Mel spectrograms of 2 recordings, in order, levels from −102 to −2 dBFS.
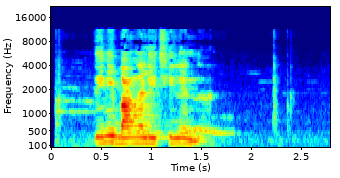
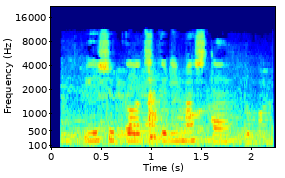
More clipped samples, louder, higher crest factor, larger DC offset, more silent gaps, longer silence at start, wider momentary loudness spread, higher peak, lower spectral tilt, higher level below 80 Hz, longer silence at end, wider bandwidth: neither; first, -19 LUFS vs -28 LUFS; about the same, 22 dB vs 18 dB; neither; neither; about the same, 0.05 s vs 0.1 s; first, 16 LU vs 11 LU; first, 0 dBFS vs -12 dBFS; first, -5 dB/octave vs -3.5 dB/octave; first, -64 dBFS vs -72 dBFS; first, 1.05 s vs 0 s; about the same, 11.5 kHz vs 11.5 kHz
